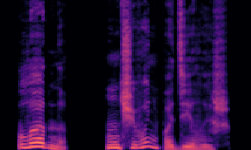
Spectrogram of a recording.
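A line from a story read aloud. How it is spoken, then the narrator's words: Sighing. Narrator (Russian): вздохнула Люда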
